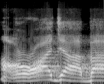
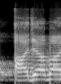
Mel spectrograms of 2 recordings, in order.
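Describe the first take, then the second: First: The word starts with a throaty ain sound. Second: The word starts with a plain vowel onset. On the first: The speaker calls it right. "आइन की ही आवाज आनी चाहिए, हमजा की नहीं" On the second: The speaker calls it wrong. "इसको आजाबा नहीं पढ़ना"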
